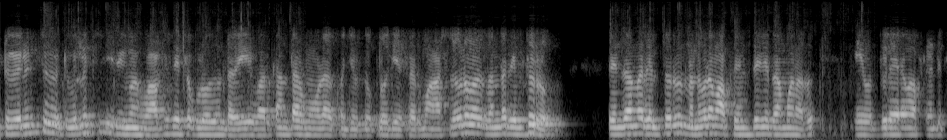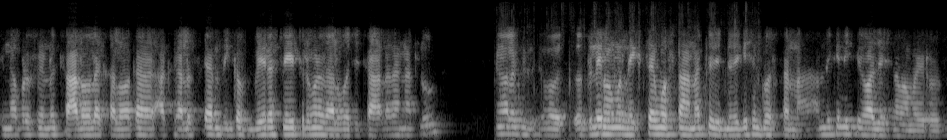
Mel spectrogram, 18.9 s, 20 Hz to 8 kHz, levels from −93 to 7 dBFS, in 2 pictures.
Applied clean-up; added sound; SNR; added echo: neural separator model SepFormer DNS4.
